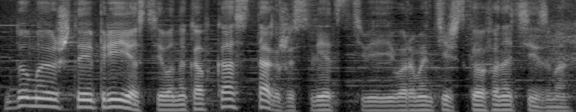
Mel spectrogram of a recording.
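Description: A low, dark male voice from an actor playing a bored aristocratic officer in a radio drama. He speaks in a measured, ironic, world-weary way, like someone reading from his private diary. Faint music runs behind him. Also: natural voice. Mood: sardonic. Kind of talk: literary radio play acting and narration.

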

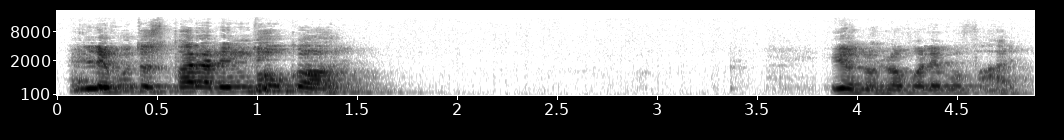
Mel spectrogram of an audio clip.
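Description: A man's voice: sits high, animated, moderate pace, fairly bright tone. An actor playing a shy, innocent, guilt-ridden young infantryman in a war drama, speaking earnestly. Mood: anguished. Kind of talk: live stage or radio war drama acting. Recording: roomy, distant microphone, music behind.

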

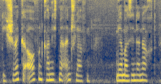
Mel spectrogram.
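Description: A mellow, mid-pitched female voice with faint rumbling noise behind it an actress playing an anxious, defiant woman in a German radio drama. She sounds like someone trapped at close quarters, uneasy yet unwilling to give in. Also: fairly even intonation, normal speed, close to an everyday voice. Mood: uneasy, weary. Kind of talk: German radio play acting, spoken logbook monologue.

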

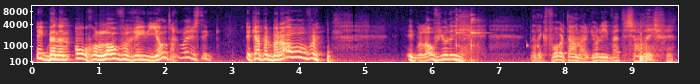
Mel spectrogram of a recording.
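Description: Radio play: bitter, boozy sergeant, fairly high voice, swinging widely from tipsy mutter to exclamation. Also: male voice, very animated, unhurried, pauses often, darkish tone, highs cut off, a little hiss or hum, full character voice. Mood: fervent, exalted. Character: drunken, bitter army sergeant, father of a baby.

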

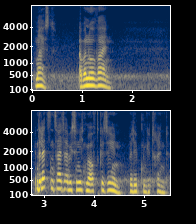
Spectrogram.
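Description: An actress playing a reserved, bereaved daughter of almost thirty in a German radio crime drama, speaking in short, matter-of-fact sentences. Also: female voice, medium pitch, brisk, mellow, slight background noise, lightly acted. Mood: subdued. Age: young adult.

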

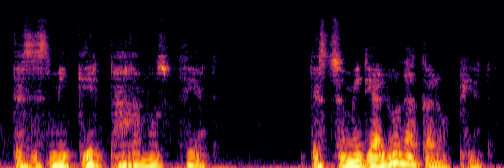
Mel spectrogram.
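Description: An actress playing an eerie village widow in a radio drama, confiding and animated, with a dark husky voice that sinks to murmurs. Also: female voice, a bass voice, moderate pace, slight background noise. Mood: musing. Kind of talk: binaural radio drama acting.

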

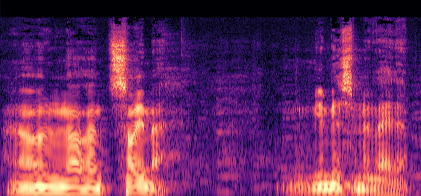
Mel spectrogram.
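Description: An actor with a Bavarian accent playing a tipsy, sentimental farmer in a radio play. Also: male voice, low-pitched, measured pace, a bit bright, faint music behind. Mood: stubborn. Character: drunk old farmer mourning his friend. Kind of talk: 1960s radio play acting.

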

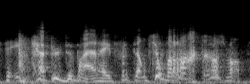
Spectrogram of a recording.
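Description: An actress playing a defensive, sharp-tongued wife from a shady hotel in a radio play, colloquial, excitable and indignant. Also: female voice, fairly low pitch, a little fast, gravelly. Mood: panicky, pleading. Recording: muffled, noisy old radio recording.

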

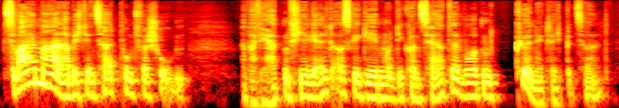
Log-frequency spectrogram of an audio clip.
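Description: Radio play: a bereaved pianist, deep voice, husky and hushed. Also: male voice, expressive, brisk. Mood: grieving. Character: grieving widowed male concert pianist. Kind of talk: radio drama acting.

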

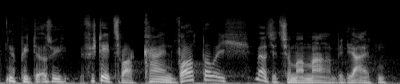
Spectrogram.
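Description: An indignant, impatient husband. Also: male voice, on the low side, wildly swooping pitch, brisk, darkish tone, slightly rough, heavily acted. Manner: indignant, swings between scorn and pleading. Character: impatient, jealous husband given to outbursts. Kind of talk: radio play acting.

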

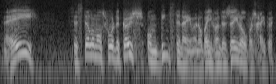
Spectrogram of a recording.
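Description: Bright-voiced, hearty old-time sea captain. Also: male voice, medium pitch, very animated, measured pace, husky, exaggerated voice. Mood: steady, reassuring. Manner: folksy, colloquial, talkative. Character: hearty, garrulous Dutch sea captain, pious, aged forty-five. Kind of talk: old radio play acting, storytelling. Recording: old radio recording with hiss.

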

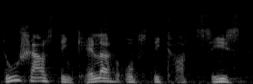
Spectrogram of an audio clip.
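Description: An actor playing a good-natured, patient older craftsman with a Bavarian accent in a 1970s children's radio play, a man who gently teases. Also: medium pitch, normal speed, slightly rough, natural voice. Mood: coaxing, amused.

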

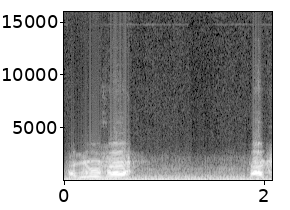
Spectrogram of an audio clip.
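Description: Halting, very slow wounded bomber pilot. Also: male voice, high-pitched, phone-quality sound, slight background noise. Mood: strained resolve. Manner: halting, terse, laboured delivery. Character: wounded, stoic male bomber pilot and commander. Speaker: actor in an audio drama. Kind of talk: Soviet radio play acting.

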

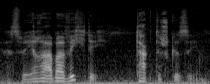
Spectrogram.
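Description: A man's voice: medium pitch, fast, fairly bright tone, a little hiss or hum, lightly acted. An actor playing a cocky, scheming young small-town man in a radio drama, talking in a slangy, pushy, offhand way. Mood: probing, insistent. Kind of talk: naturalistic radio drama acting in German.

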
